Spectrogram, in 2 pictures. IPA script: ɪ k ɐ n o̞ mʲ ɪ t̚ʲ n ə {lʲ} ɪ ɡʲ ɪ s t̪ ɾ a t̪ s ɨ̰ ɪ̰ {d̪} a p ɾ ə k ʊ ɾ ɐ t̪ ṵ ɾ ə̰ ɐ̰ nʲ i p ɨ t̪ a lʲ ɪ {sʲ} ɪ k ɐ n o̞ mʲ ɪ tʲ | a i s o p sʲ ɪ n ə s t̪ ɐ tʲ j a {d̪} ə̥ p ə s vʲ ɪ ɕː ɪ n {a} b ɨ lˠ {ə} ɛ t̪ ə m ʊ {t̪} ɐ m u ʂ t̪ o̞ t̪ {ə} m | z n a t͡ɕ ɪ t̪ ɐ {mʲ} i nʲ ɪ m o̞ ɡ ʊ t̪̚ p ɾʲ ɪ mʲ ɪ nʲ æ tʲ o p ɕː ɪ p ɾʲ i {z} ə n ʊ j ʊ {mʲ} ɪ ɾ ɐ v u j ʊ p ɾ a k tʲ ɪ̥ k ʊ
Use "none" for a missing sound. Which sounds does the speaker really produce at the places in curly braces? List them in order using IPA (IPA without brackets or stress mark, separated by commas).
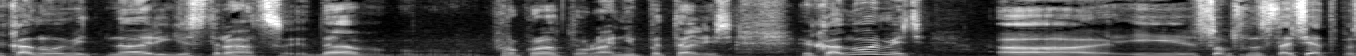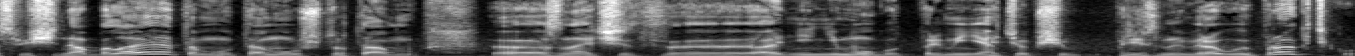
ɾʲ, d̪, sʲ, t̪, a, a, t̪, a, nʲ, z, mʲ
